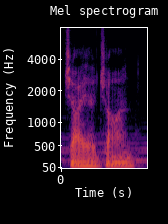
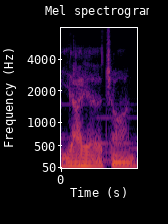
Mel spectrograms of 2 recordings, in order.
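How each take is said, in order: First: The first name begins with a J sound. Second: The first name begins with a Y sound.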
